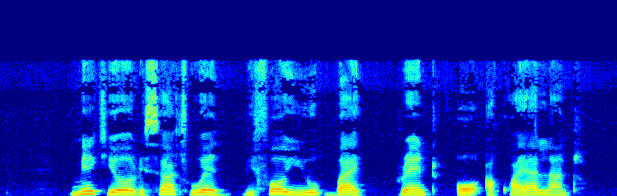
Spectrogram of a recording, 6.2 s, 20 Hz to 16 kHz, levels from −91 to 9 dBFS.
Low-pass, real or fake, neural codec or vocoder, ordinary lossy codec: 14.4 kHz; real; none; MP3, 48 kbps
